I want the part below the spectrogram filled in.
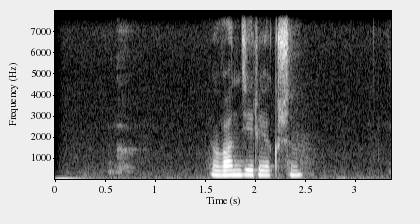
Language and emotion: Russian, neutral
